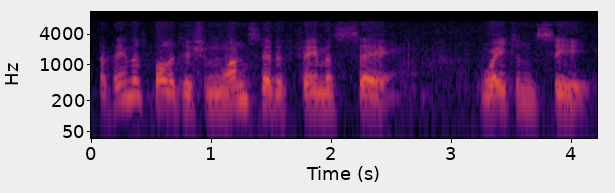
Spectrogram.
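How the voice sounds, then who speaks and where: An actor playing a self-assured, cautious British government official with a clipped, weighty manner in a radio drama. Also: male voice, a little high, sing-song, moderate pace, darkish tone, slight background noise. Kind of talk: old radio drama acting. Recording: muffled old-time radio recording.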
